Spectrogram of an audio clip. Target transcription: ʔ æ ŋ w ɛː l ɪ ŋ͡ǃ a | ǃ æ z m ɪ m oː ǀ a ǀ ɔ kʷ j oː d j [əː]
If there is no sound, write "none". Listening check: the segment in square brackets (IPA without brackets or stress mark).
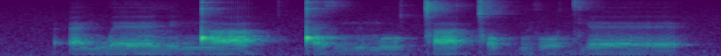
ɛː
